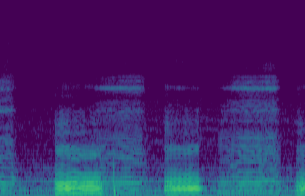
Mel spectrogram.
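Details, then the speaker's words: Adult man sleeping, snoring heavily: loud, deep, droning snores on each breath, about three breaths in six seconds, with a quieter hum between them. "Shit sound like Bambi got caught in a fence. Motherfucking. You backed your truck up into a fucking ditch and shit and hit an elephant."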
